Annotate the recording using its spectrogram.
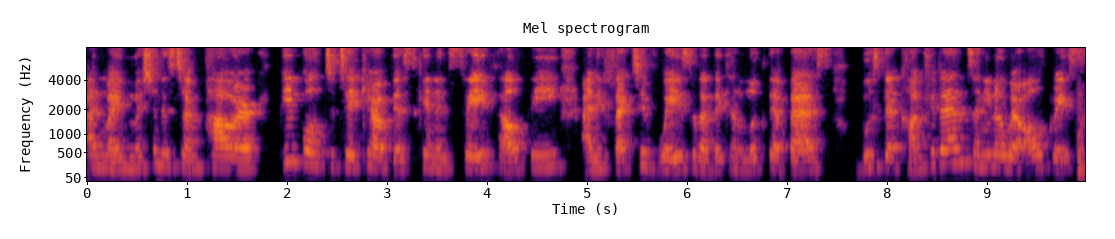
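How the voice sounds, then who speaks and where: A fairly high-pitched woman with a Kenyan accent, speaking at a moderate pace. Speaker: dermatologist. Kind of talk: casual chat. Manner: repeats words, halting.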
